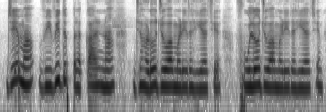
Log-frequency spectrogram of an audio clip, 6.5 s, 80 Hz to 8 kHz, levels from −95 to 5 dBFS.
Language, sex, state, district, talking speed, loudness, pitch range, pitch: Gujarati, female, Gujarat, Valsad, 120 wpm, -15 LUFS, 220-245 Hz, 230 Hz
